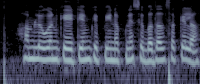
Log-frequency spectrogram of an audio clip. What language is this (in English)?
Magahi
